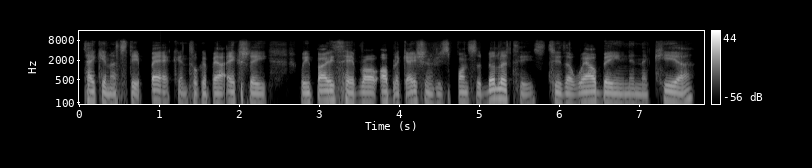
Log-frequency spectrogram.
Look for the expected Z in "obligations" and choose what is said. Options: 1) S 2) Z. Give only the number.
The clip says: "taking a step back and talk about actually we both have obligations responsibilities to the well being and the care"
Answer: 2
